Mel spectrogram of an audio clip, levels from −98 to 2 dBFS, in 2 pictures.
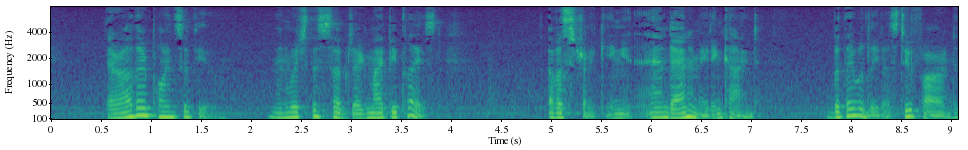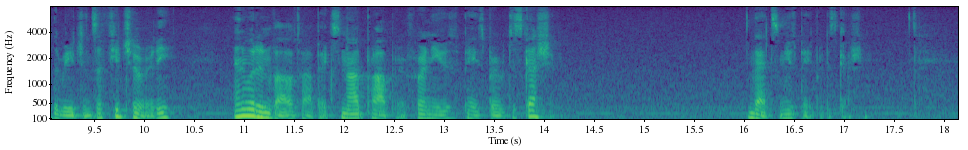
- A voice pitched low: Yes, low, 125 Hz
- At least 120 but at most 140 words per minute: Yes, slow, 135 wpm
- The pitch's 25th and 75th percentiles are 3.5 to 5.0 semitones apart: Yes, average, 4.6 semitones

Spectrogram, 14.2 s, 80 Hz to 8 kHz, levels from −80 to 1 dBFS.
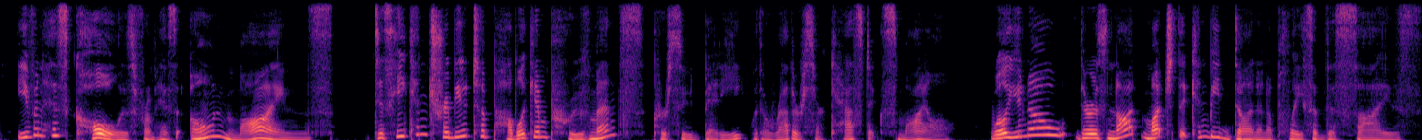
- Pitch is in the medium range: Yes, medium, 175 Hz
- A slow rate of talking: No, average, 170 wpm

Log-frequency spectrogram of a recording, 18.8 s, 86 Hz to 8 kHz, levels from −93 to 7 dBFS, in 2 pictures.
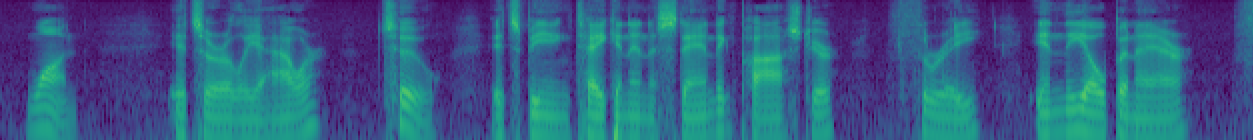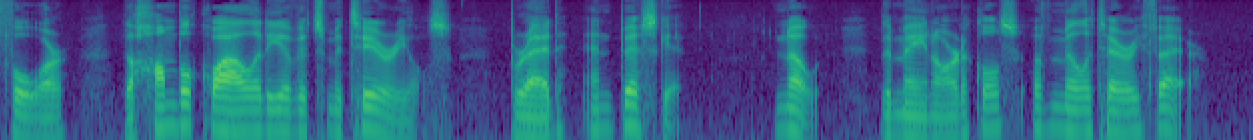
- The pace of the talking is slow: Yes, slow, 105 wpm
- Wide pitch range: No, average, 4.4 semitones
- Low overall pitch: Yes, low, 100 Hz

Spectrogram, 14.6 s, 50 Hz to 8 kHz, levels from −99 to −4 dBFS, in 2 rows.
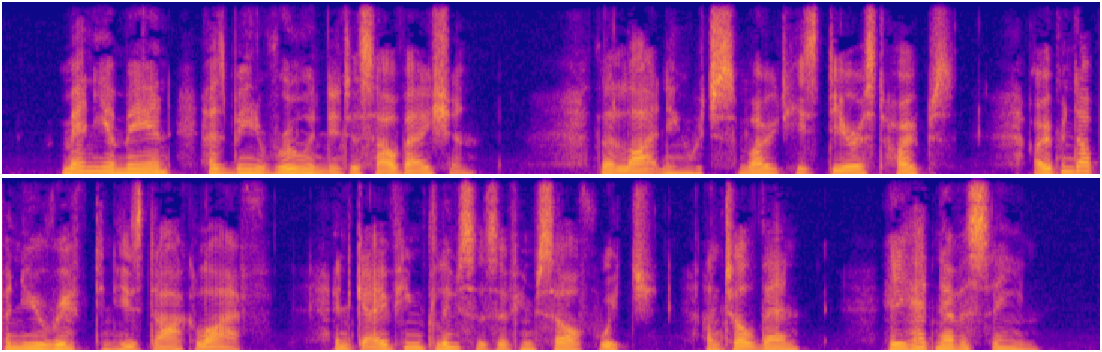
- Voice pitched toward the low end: No, medium, 145 Hz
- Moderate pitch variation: No, wide, 6.0 semitones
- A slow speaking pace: No, average, 150 wpm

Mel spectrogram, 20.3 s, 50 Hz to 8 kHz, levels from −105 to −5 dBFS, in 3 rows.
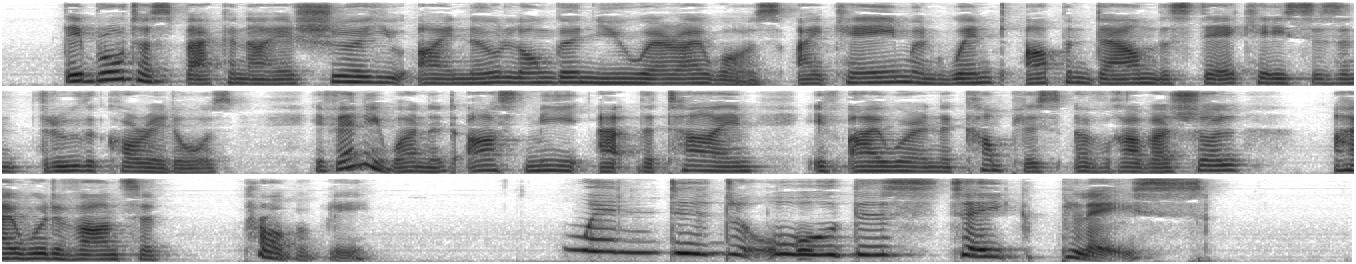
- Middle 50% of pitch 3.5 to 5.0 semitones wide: Yes, average, 3.8 semitones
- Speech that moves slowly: No, average, 160 wpm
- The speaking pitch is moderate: Yes, medium, 160 Hz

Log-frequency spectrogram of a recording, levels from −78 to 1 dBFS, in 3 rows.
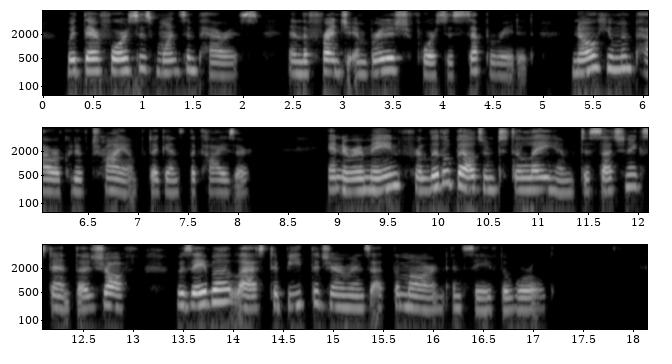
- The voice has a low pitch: No, high, 220 Hz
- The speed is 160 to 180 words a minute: Yes, average, 170 wpm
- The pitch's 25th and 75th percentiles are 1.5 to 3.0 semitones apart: No, average, 3.5 semitones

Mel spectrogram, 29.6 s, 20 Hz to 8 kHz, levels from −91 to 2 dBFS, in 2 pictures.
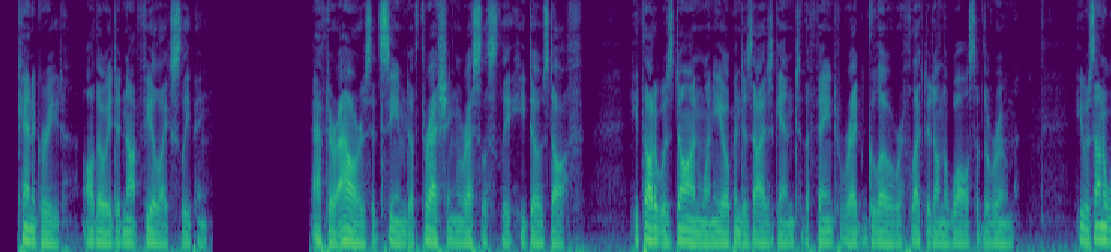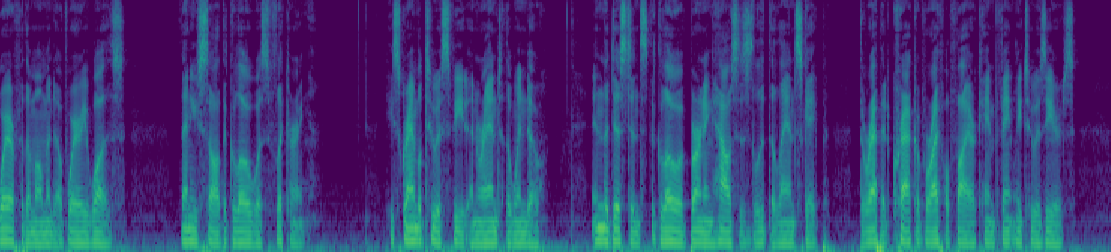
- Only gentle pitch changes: Yes, narrow, 1.9 semitones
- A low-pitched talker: Yes, very low, 95 Hz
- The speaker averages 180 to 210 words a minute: Yes, average, 185 wpm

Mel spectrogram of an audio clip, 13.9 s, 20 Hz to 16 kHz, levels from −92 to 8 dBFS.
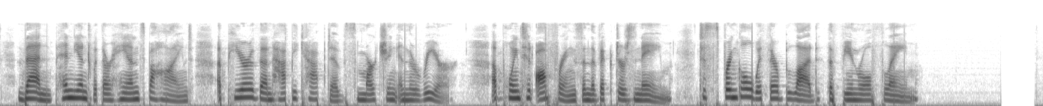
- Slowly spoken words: Yes, slow, 120 wpm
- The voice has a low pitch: No, medium, 175 Hz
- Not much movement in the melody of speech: No, average, 3.8 semitones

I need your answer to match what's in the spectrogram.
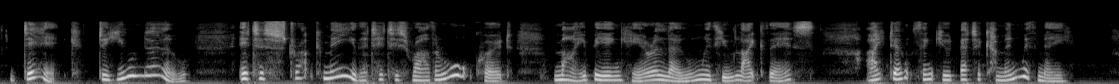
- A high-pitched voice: Yes, high, 210 Hz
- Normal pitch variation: No, wide, 6.2 semitones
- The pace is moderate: Yes, average, 165 wpm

